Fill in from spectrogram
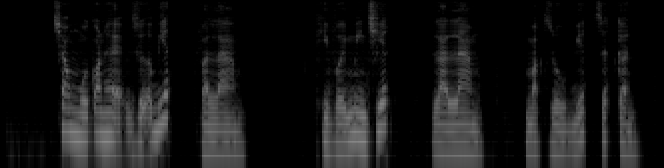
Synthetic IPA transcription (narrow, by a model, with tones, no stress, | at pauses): t͡ɕɔ˧wŋ͡mmo˨˦jkwaː˧nɦḛ˧˨zɨ̰˧˥əɓi˦˥ət̚vaː˨˩laː˨˩m | t̪ʰi˨˩vəː˨˦jmï˧˩ŋ̟t͡ɕi˦˥ət̚ | laː˨˩laː˨˩mː | a˨˩k̚zu˨˩ɓi˦˥ət̚z̥ə˦˥t̚kə˨˩n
